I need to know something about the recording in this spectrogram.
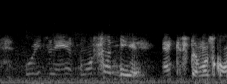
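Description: Speech over a telephone line: a woman talking on a phone call, her voice thin and narrow, with a faint low hum on the line.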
